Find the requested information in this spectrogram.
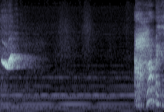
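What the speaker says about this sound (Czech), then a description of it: "Tak teď si na nás zapískala." A short rising whistle from a person opens the moment, followed by a low hum and then a burst of voices talking.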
